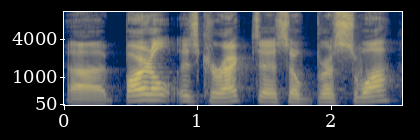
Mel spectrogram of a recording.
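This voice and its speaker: Upbeat guy running hockey headlines, teasing his cohost, smooth clear voice, kinda high. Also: lively intonation, normal speed, a bit bright. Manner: upbeat, teasing, lots of "uh" fillers. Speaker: show host. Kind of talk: casual sports news chat.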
